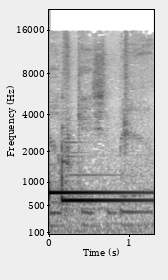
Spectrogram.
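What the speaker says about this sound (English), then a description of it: "notification bell" A single bright notification bell chime rings out alone, holding a clear sustained tone that slowly fades over about a second.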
